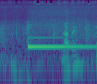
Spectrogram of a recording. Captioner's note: bell chiming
